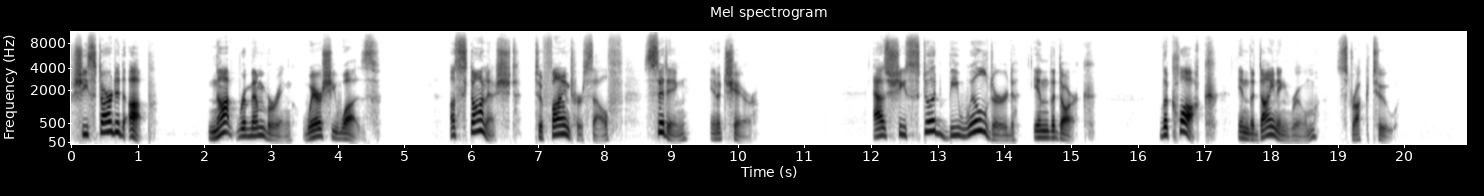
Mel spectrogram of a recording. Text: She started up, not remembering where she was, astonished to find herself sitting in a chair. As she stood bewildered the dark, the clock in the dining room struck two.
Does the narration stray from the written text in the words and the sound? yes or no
yes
